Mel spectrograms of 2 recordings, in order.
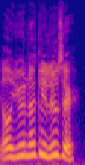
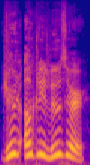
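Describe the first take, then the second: First: Retold taunt. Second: Put-on higher, louder kid's taunt yelled out a car window; retold yell. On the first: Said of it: "I said something like". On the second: Kid yelling at a boy on a bike, a loud high taunt. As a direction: shout the insult at the passing kid. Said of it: "I yelled at this kid".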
